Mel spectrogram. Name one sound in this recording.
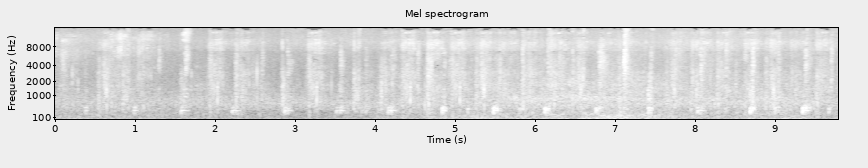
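Feet step and slide in a steady walking rhythm on a slidemill treadmill.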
